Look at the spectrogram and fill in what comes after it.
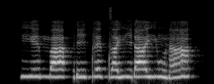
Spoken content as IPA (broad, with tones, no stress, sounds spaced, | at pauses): j e˧ m a˧ | ɾ i˧ d ɛ˦ d a˧ j i˧ ɾ a˦ j ũ˦˨ ɾ ã˨˦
